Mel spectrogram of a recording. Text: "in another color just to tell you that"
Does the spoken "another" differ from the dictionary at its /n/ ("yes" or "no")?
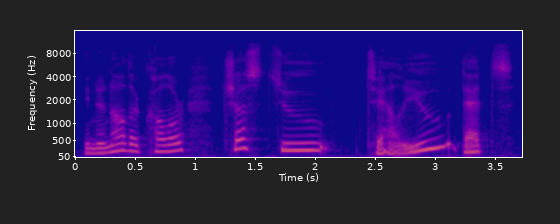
no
